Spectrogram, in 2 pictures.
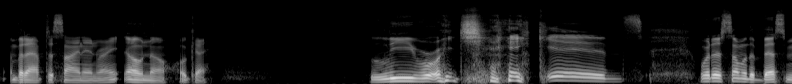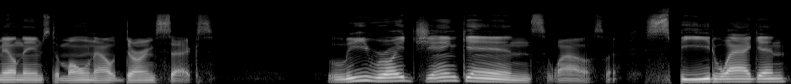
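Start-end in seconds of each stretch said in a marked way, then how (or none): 3.7-6.4 drawn-out, hammed-up moan of the name; a slow, exaggerated mock moan through a laugh. Moaning names read from sex thread. 11.2-13.4 slow, hammed-up moaned name; mock moan. Moaning names read from sex thread.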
